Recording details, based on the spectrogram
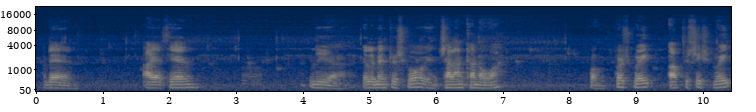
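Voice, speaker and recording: With monotone, flat intonation and long, frequent pauses, a man talks at a fairly slow pace amid audible room echo. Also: medium pitch for a man. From Saipan, Northern Mariana Islands. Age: 70s. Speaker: army veteran. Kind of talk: oral history interview. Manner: halting.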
